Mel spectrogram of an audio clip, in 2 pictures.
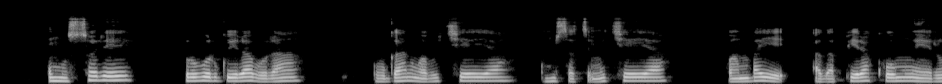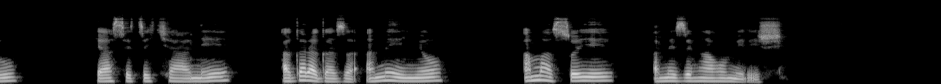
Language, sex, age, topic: Kinyarwanda, female, 36-49, health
